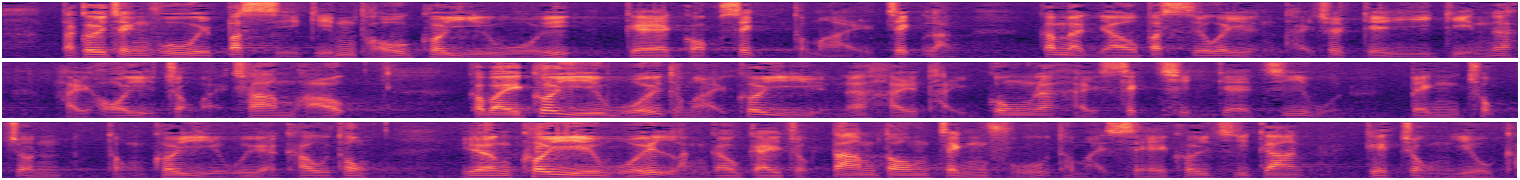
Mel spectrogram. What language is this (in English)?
Cantonese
